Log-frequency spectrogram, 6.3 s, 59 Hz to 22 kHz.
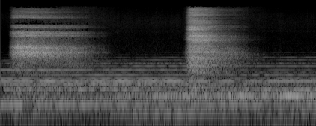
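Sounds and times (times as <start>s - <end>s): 
soft steady musical drone: 0.0s - 6.3s
deep breath in and out during a guided relaxation exercise: 0.1s - 2.2s, 3.7s - 5.2s.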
